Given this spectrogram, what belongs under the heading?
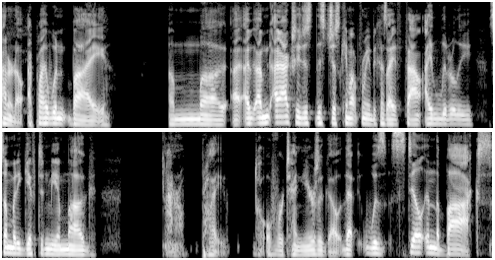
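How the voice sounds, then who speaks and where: A man with a plain, everyday voice speaks at a fairly quick pace, his pitch fairly low and his intonation fairly even, in a dry, close sound with no echo on a very clean recording with a silent background. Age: 30s. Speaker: podcast co-host. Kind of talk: casual chat.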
